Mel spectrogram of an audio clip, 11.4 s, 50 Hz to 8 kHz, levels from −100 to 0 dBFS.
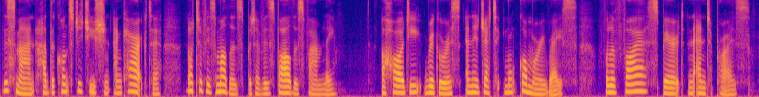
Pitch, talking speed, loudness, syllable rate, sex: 190 Hz, 140 wpm, -19 LUFS, 5.2 syllables/s, female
